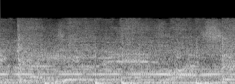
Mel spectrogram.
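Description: Slowed-down, pitched-down heavy rock track in an instrumental stretch without vocals: loud distorted band sound with a held tone running underneath.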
